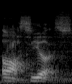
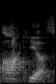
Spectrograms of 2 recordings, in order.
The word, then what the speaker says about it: Arceus: four is Pokemon Legends Arceus or Arceus however you want to pronounce however you want to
